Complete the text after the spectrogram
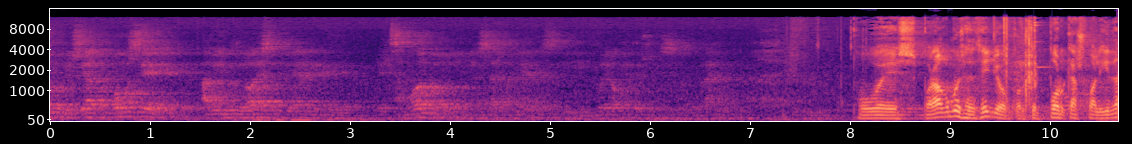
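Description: A middle-aged man speaks calmly into a handheld microphone, heard through loudspeakers.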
